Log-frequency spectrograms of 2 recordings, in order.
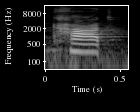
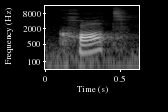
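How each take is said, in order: First: It is said with an American vowel. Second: It is said with a British vowel. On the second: "In British, it's caught"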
